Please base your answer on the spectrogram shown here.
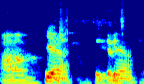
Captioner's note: voice muffled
